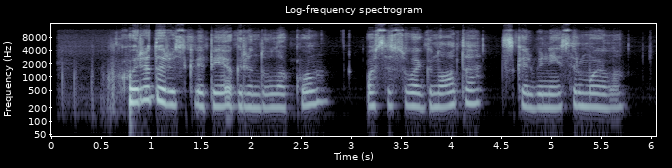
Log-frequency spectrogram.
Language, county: Lithuanian, Panevėžys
